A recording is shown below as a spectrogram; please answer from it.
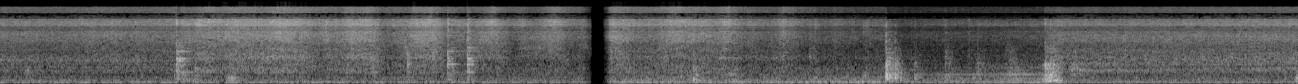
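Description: Prawns hit a pan of sautéed chicken while chow mein is being made, giving a steady, close, loud sizzle and frying hiss with occasional stirring scrapes and clinks, a brief break midway, and no talking.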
